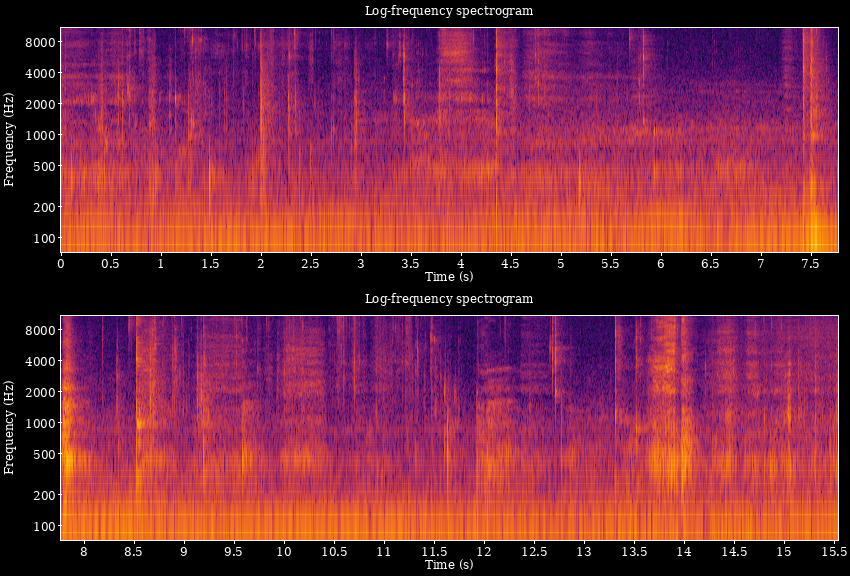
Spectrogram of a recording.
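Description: Food squelches as noodles are mixed close up.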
